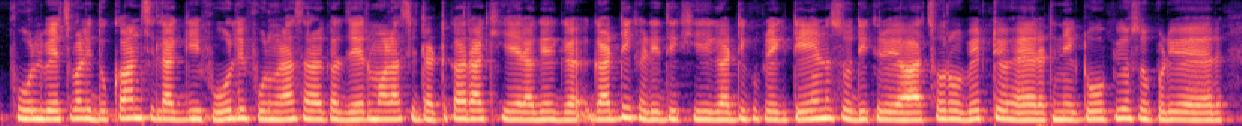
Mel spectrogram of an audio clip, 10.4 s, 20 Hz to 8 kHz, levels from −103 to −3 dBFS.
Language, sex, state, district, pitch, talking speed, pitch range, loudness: Marwari, female, Rajasthan, Nagaur, 195 Hz, 245 wpm, 185-205 Hz, -14 LUFS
